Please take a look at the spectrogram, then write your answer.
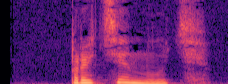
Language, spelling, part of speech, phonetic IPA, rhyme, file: Russian, протянуть, verb, [prətʲɪˈnutʲ], -utʲ, Ru-протянуть.ogg
- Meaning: 1. to stretch, to extend 2. to hold / stretch / reach out; to extend 3. to delay, to drag out 4. to drawl, to prolong, to sustain 5. to hold out, to live a while longer, to outlast (survive)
